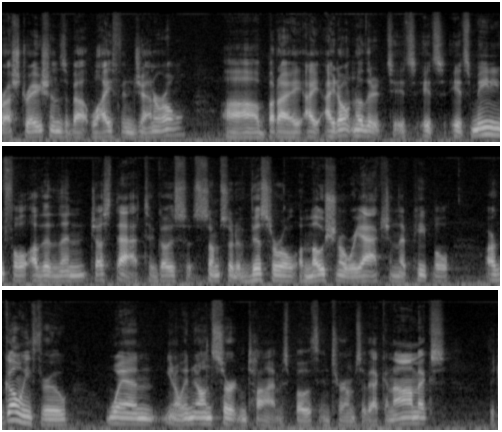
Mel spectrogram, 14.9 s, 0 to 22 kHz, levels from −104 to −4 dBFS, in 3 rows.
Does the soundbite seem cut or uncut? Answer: uncut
